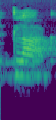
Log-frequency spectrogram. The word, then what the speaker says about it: clerk: The clerk, the clock, I should pronounce it as a clock.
